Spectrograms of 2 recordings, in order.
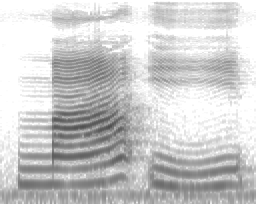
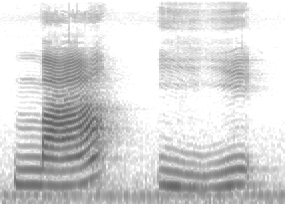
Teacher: there's two third tones. You should pronounce the first one to second tone.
